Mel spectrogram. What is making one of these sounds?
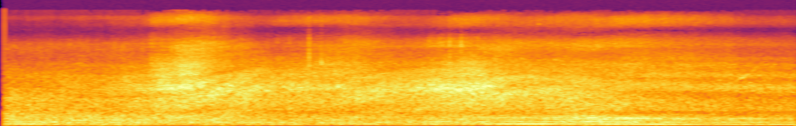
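Traffic roars past steadily on a highway outdoors.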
